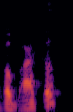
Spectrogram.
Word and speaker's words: Habakkuk: Several pronunciations for that name, but I prefer Habakkuk.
